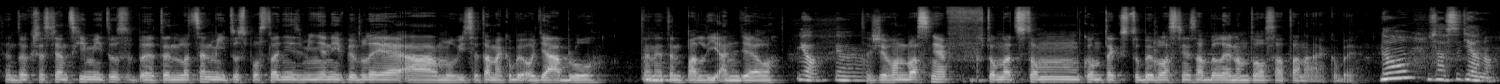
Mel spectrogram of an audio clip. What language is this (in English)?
Czech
